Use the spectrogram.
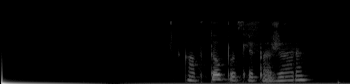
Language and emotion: Russian, neutral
